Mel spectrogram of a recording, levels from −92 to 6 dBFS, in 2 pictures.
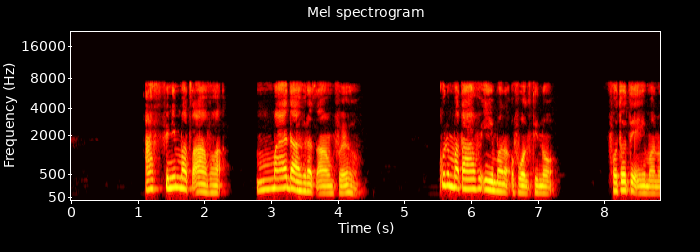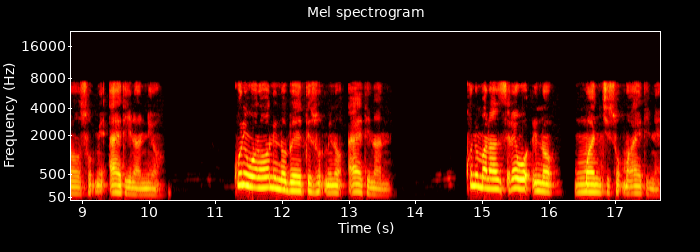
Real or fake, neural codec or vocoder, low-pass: real; none; 7.2 kHz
